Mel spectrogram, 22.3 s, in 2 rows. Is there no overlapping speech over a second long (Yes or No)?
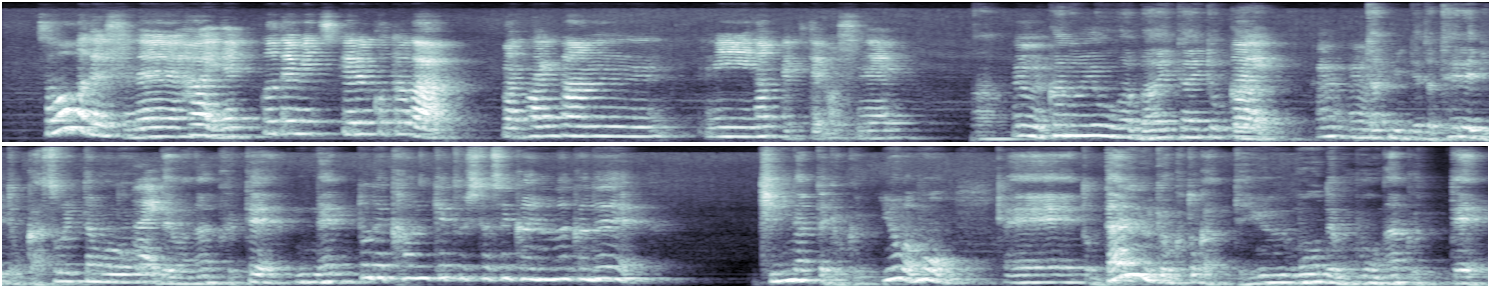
Yes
